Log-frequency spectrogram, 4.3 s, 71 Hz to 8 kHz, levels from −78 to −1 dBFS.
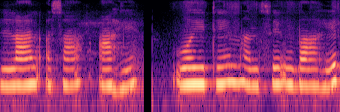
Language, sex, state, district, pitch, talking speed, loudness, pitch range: Marathi, female, Maharashtra, Solapur, 225 Hz, 110 wpm, -16 LUFS, 220-235 Hz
